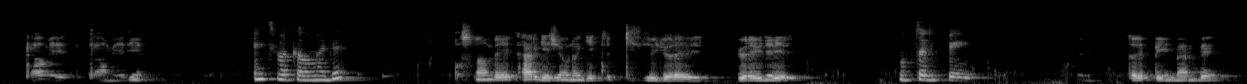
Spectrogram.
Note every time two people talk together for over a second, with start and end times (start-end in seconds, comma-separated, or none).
none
